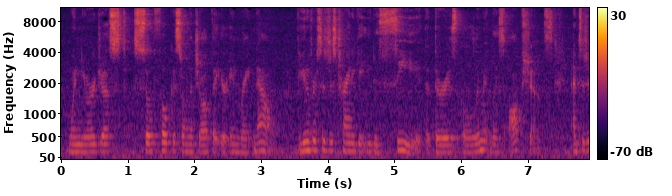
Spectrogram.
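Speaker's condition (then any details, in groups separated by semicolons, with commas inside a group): No condition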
